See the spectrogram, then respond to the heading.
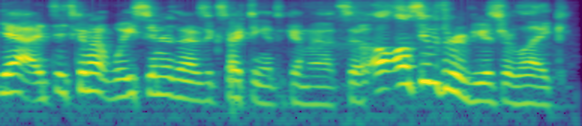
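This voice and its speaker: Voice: medium pitch, animated, racing. A person talking casually and informally as a co-host on a gaming stream, opinionated and mildly profane. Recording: dull lo-fi voice-chat audio.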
